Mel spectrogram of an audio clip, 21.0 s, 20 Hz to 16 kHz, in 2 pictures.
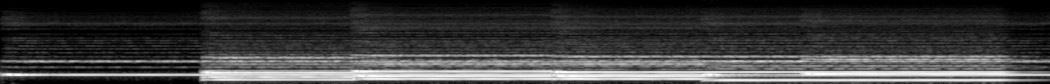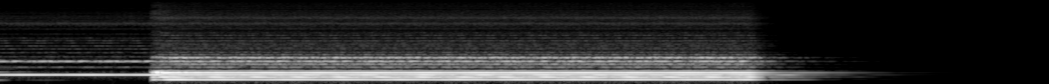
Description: Key written in: E Major
How many parts: 4
Type: Barbershop
Take this nice and slow.
All Parts mix:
